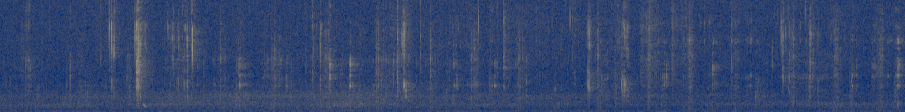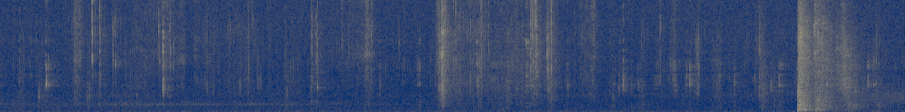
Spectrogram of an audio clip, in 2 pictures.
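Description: Close-miked eating sounds: a person chewing and biting fast food, with scattered small crunches and wet mouth clicks. A louder mouth sound comes near the end.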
